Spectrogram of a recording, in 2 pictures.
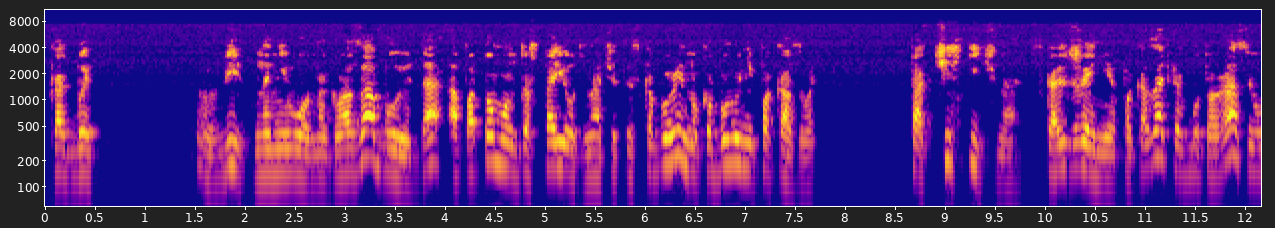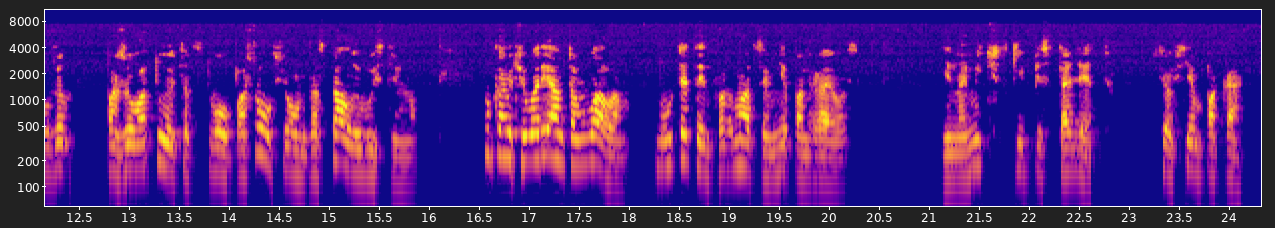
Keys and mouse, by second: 18.3-20.7 middle drag, 21.8-23.4 middle drag.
